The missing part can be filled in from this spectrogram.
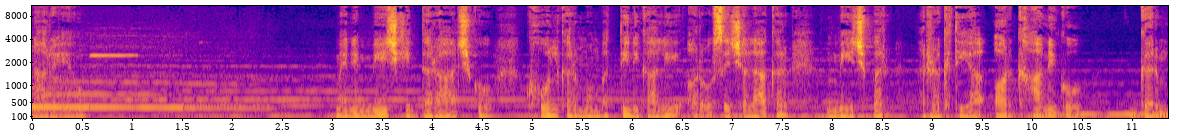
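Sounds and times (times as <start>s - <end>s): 
dogs howling mournfully at night: 0.0s - 3.7s
speech: 3.0s - 11.3s.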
